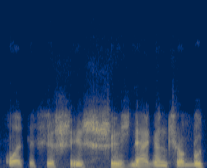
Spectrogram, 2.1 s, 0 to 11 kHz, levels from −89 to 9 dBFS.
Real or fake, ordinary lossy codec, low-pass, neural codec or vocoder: fake; AAC, 64 kbps; 9.9 kHz; codec, 44.1 kHz, 2.6 kbps, SNAC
